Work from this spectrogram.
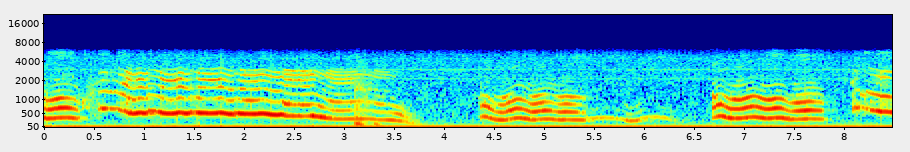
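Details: Snow dog urged to sing and 'say' words indoors, giving a string of wavering, whining howls: one long note that sags and drops away, then shorter warbling phrases rising and falling, with a person coaxing between them.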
